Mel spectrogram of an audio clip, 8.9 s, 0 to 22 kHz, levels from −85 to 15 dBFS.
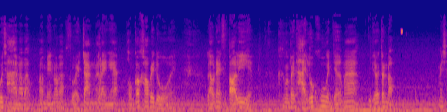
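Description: Speech, likely passed through MP2 compression at a low bitrate throughout: starved upper sub-bands leave the sound dull, with a plainly audible gurgling, granular edge that points to around 80 kbps. DAB burbling comes from weak reception, where bit errors of a few tenths of a percent slip past error correction and corrupt sub-bands frame by frame, giving short blips of noise in single sub-bands from 1.57 to 2.02 s and 7.78 to 8.31 s.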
